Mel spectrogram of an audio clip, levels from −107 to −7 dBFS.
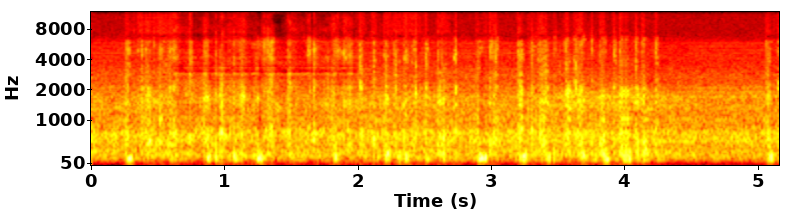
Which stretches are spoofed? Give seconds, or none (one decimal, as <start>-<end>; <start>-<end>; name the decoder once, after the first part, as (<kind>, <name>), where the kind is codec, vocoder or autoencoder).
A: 0.6-2.0 (codec, HILCodec)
